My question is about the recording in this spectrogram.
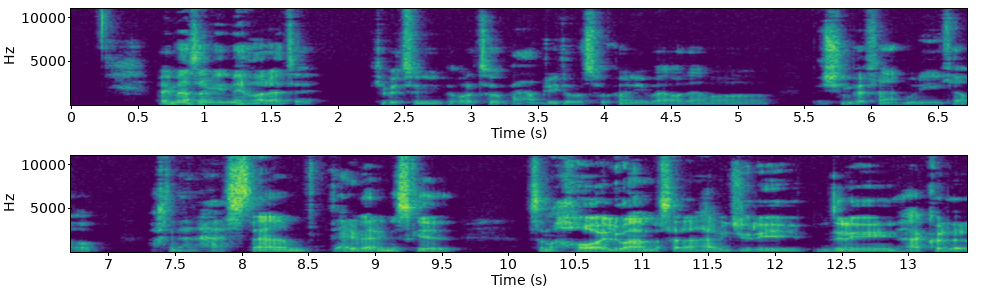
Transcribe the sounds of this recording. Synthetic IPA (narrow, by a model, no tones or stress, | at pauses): vælimæzæɾæmjeme̞ɦɒːɾæt̪ʰe | cʰe̞be̞t̪ʰuniːbeɣole̞t̪ʰobæmɾid̪o̞ɾost̪bo̞kʰo̞nivæɒːd̪æmɒː | b̥eeʃunbe̞fæhmuːnicʰeɒːɣɒ | væxt̪ʰimænhæst̪æmd̪̥æ̰ɾiːbæɾiːnːistcʰe̞ | æsænmænhɒluæmːæsælænɦæmind͡ʒuːɾimid̪uniɦæɾkʰɒːɾid̪ɒɾ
